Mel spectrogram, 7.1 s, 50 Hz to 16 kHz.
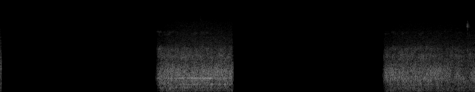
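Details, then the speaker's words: Lexus TX (2024–2026) third-row power seat folding. Two brief, smooth whirring motor runs of about a second each with small clicks as the seat moves into place, no grinding or straining: normal power-fold operation. "it is normal to hear those clicks as the seat moves into place"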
